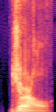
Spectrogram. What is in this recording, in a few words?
"jural", American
